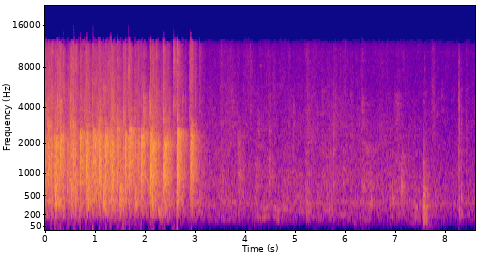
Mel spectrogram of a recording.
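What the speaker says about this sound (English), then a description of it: "let's please welcome her with a big round of applause." An audience at a talk breaks into dense applause that welcomes a speaker, loud for about three seconds, then drops abruptly to faint room noise with a few scattered late claps.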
